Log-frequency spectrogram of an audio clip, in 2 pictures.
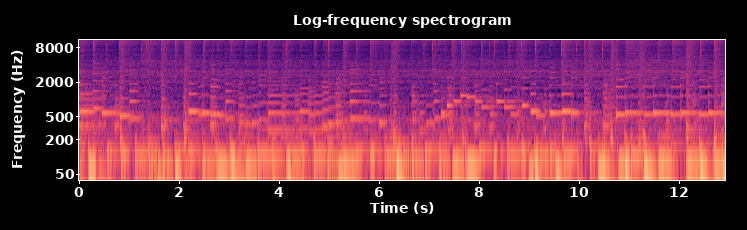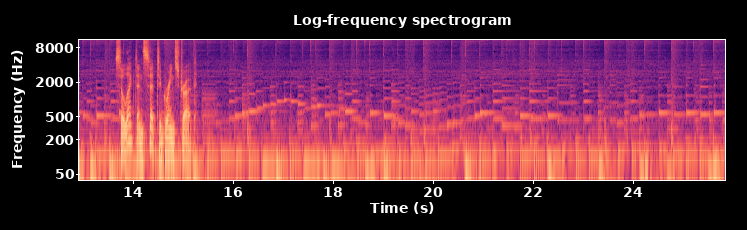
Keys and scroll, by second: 10.9 v, 24.5 ctrl+a.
